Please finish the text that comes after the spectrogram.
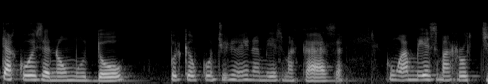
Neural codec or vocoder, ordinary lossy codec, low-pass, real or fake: none; none; 7.2 kHz; real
